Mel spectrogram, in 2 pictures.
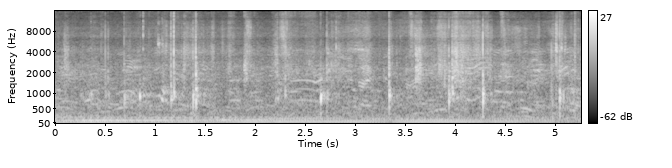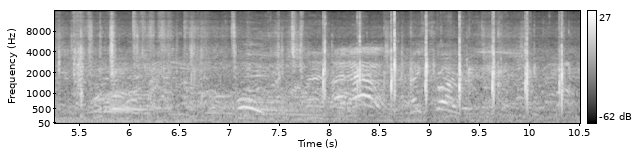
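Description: Sharp cracks of a rubber handball struck by hand and smacking off the concrete wall during a rally, quickening near the end. Background voices of onlookers. A steady low hum that stops about seven seconds in.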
